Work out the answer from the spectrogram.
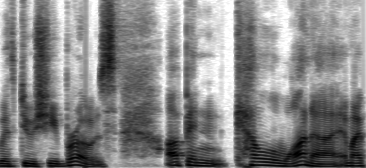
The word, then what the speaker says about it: Kelowna: Up in Kelowna, am I pronouncing that right, Matthew? It's Kelowna. Kelowna, yeah.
